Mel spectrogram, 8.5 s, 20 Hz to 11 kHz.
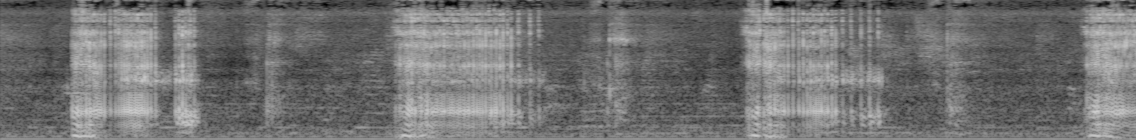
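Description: Loud rattling snores recurring about every two and a half seconds, roughly 24 a minute, over a low steady hum.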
